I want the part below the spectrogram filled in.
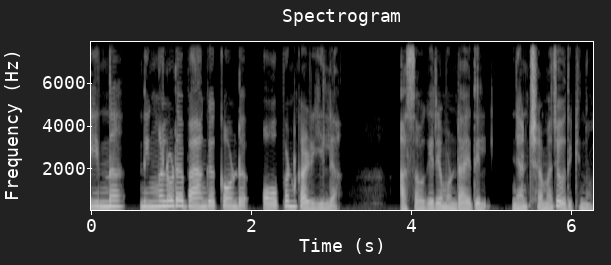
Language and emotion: Malayalam, sad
